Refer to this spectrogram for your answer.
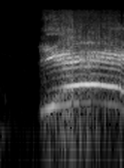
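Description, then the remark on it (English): After a brief silence, a loud, sustained human yell bursts in and holds steady to the end, a single drawn-out shout with a strong, bright voice. “And there's just a disembodied yell coming from somewhere.”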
